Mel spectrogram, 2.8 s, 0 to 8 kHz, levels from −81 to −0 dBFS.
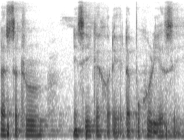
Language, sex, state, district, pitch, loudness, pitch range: Assamese, male, Assam, Hailakandi, 105 Hz, -20 LUFS, 95-105 Hz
